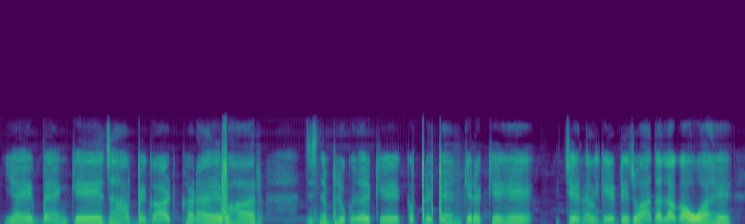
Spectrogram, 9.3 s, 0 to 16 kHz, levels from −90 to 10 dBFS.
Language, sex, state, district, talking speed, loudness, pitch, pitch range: Hindi, female, Bihar, Sitamarhi, 175 wpm, -21 LUFS, 240 Hz, 235-255 Hz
